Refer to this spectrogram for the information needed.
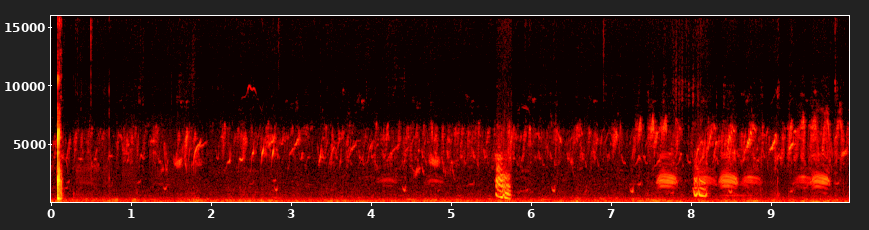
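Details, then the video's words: A francolin (Dakhni teetar) gives a harsh, downslurred note, then a quick series of loud, ringing, mid-pitched calls, over steady high chirping and a low background rumble. "teetar bird lovely sound, bird love teetar ki boli"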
